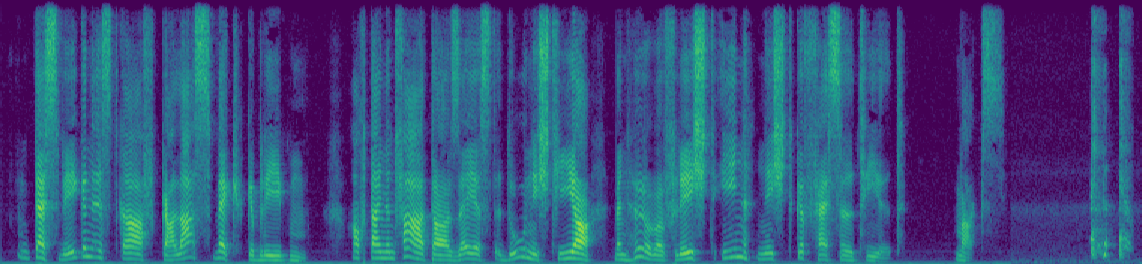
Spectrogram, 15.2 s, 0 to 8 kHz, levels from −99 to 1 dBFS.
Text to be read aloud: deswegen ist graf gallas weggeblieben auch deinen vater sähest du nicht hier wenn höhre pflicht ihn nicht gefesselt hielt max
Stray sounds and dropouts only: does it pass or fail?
fail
